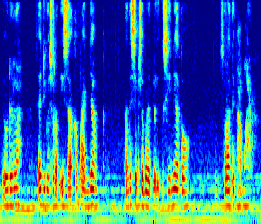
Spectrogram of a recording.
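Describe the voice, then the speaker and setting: A woman voicing a calm, weary middle-aged husband who speaks low and soothingly. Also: fast talker, creaky, music in the background, poor audio. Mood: hushed.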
